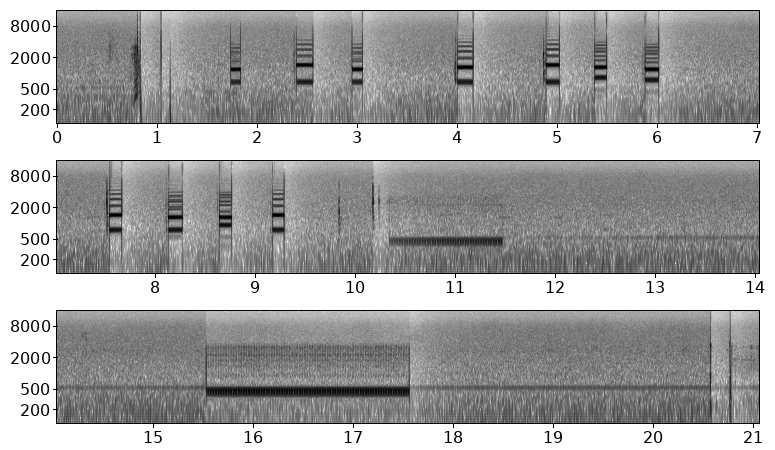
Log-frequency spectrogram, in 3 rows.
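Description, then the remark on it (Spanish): A rapid sequence of telephone keypad dialing tones in short bursts as a phone call is transferred to Chicago on 2 April 1994, followed by steady line tones and a longer electronic beep over a hissy, noisy phone line. No one speaks. “Bien, vaya a hacer el pase para Chicago, espérate.”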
